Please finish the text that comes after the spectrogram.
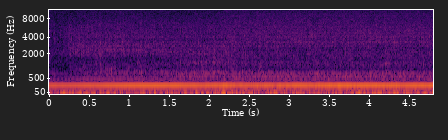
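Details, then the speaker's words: DIY heater in Volkswagen Golf Citystromer conversion: auxiliary-heater circulation pump feeding a 2014 VW e-up 5 kW 350 V heat exchanger, first fill; clean steady mid-pitched hum without gurgling or rattling; circulating normally with no trapped air. "so now you can hear that we don't have any air left in the pump there it's completely quiet"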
